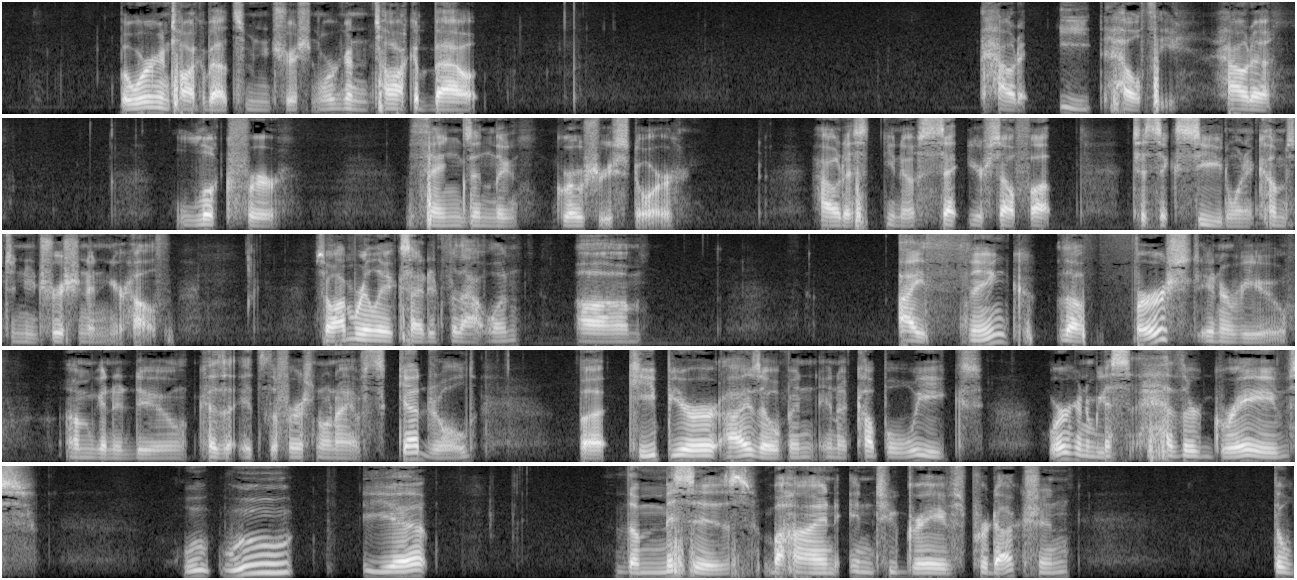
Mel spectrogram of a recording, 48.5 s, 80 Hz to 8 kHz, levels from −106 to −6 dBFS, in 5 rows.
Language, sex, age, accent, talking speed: English, male, 20-39, American, 120 wpm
